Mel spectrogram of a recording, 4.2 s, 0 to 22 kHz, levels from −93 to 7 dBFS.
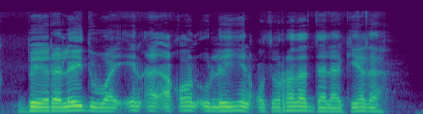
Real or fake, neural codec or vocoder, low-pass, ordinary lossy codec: real; none; 14.4 kHz; none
